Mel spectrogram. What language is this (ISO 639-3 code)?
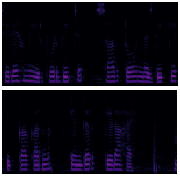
pan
